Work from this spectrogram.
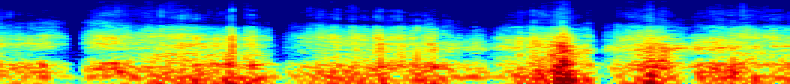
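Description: The thin steel shaft of a screwdriver scratches and pokes an orange foam windscreen on a microphone, which is soft and porous. The result is a continuous, muffled, low rumbling scrape with a few brief dips and swells, dark and bass-heavy with almost no bright top end.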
